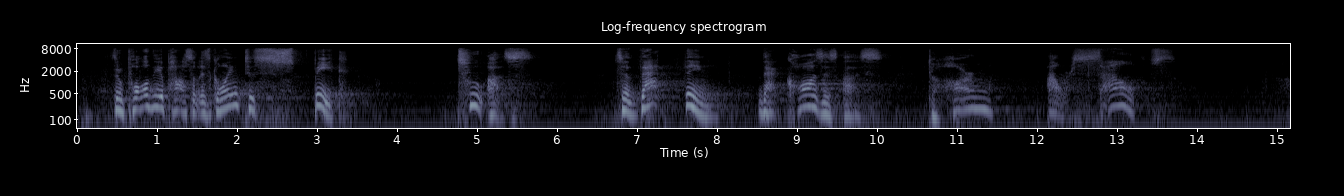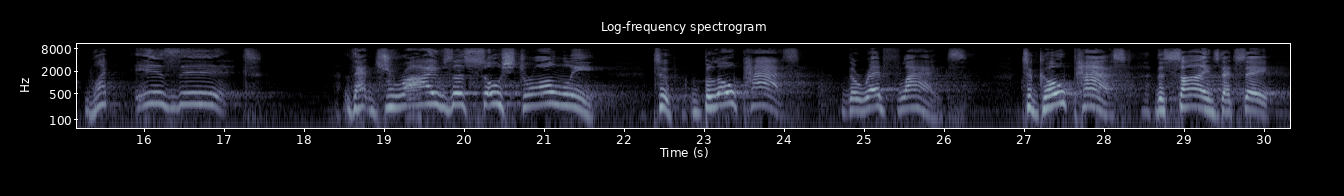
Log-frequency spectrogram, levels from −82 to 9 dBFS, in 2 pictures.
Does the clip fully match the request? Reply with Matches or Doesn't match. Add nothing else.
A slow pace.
Matches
